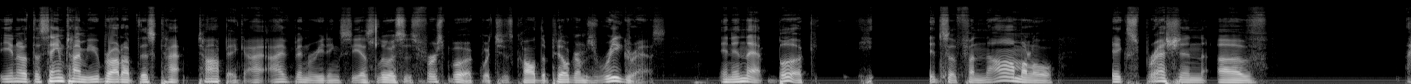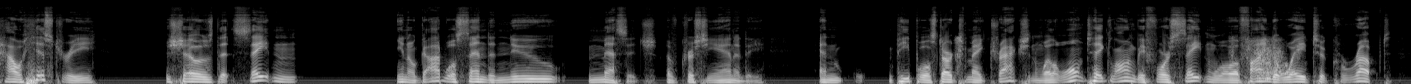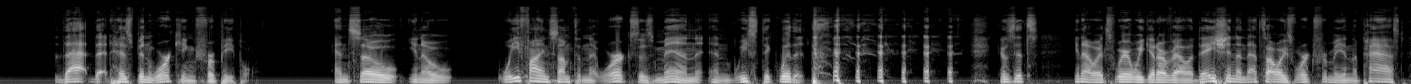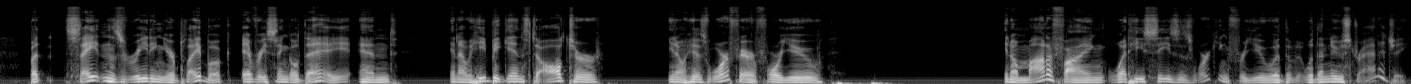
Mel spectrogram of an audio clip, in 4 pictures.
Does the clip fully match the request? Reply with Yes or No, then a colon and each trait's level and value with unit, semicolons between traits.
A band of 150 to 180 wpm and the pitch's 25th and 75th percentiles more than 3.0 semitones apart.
Yes: average, 155 wpm; wide, 5.4 semitones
